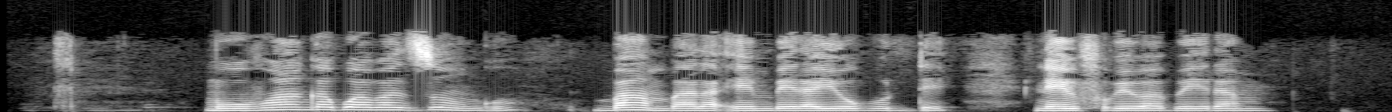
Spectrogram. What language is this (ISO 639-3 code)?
lug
